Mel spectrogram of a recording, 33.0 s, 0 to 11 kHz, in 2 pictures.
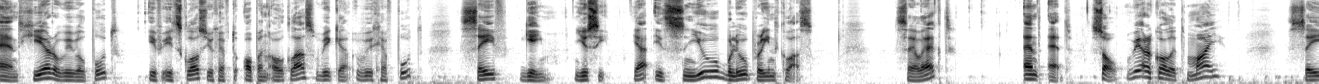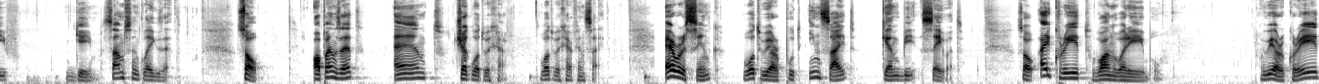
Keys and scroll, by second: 4.7-6.1 typing, 14.2-17.9 typing.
